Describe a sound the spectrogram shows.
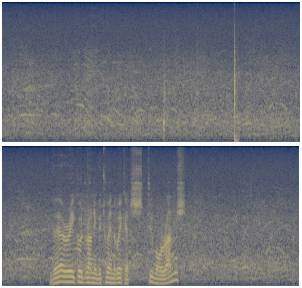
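A large crowd murmurs steadily in the distance.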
